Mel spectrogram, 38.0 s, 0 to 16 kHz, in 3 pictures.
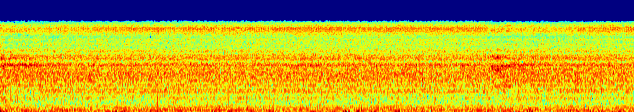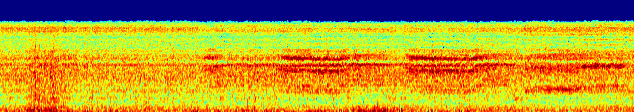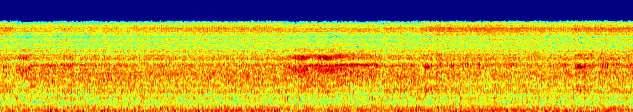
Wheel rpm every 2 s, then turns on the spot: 230, 230, 230, 230, 230, 230, 230, 230, 230, 220, 220, 220, 230, 230, 230, 230, 230, 230, 230.
none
